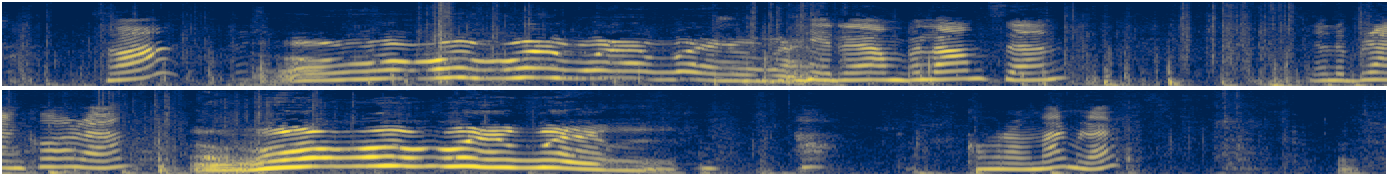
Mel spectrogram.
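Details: An Alaskan Malamute from Sweden sings in long, wavering howls that rise, bend and fall in drawn-out, voice-like phrases.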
